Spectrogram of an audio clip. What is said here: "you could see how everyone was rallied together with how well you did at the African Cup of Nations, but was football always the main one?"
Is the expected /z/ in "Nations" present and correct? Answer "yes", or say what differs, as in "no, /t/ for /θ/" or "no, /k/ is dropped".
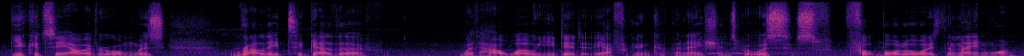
yes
